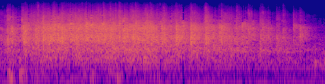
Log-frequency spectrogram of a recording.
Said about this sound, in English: Actually, the applause should have continued until I made it to the stage.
